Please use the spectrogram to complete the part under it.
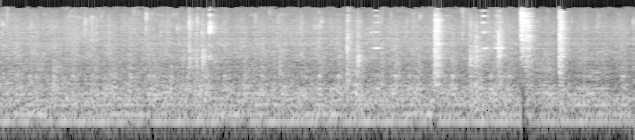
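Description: A wringer handle clicks and clunks as a hand works it.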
